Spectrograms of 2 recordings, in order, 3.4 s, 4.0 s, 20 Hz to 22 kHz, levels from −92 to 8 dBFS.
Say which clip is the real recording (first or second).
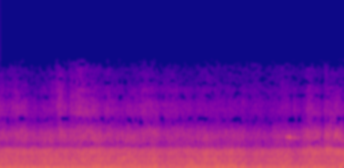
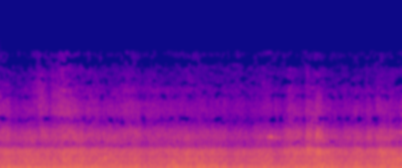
first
